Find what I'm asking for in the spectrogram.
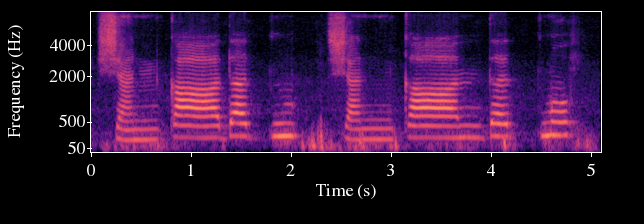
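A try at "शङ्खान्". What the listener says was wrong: Shankhan. Kha can be said with more force. The second kha, no? Kha, kha.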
